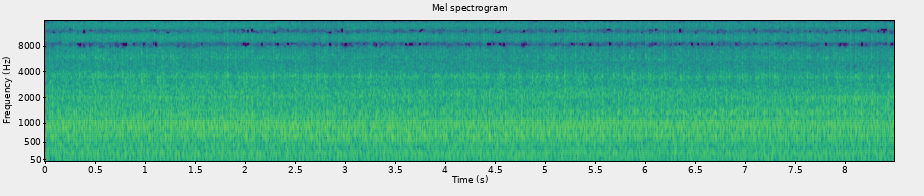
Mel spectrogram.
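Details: Cab-over diesel truck, first start after replacing a turbo with over 1,000,000 miles on it with a new, pre-lubed Industrial Injection 467 turbo: smooth, steady idle with an even low clatter about three beats a second, no whistle or hiss, no leaks. Running fine.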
